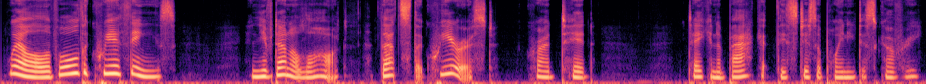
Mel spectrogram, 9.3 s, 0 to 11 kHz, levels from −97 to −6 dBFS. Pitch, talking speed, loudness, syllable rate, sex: 220 Hz, 130 wpm, -20 LUFS, 4.7 syllables/s, female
